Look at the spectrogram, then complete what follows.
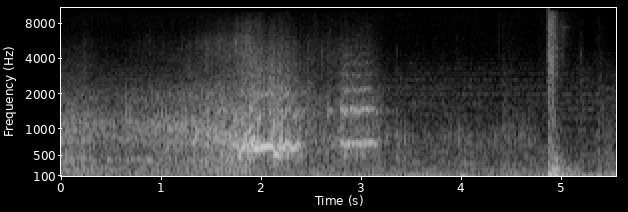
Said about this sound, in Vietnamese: Bỗng nhiên phía trước xe chạy ra một chú chó hoang. Tài xế vừa quẹo bánh lái, không kịp phanh lại, liền đụng vào lan can ven đường.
